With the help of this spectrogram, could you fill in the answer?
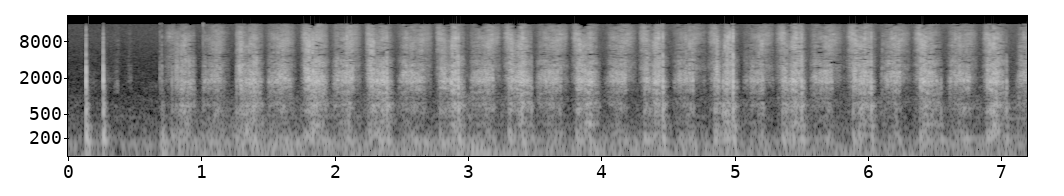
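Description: Fingertips tap and then scratch back and forth across the glossy printed, laminated cover of a solid hardcover book. Two sharp taps open the clip, followed by a steady stream of rasping scratch strokes at roughly two per second, each a bright, broadband swish with almost no ring.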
